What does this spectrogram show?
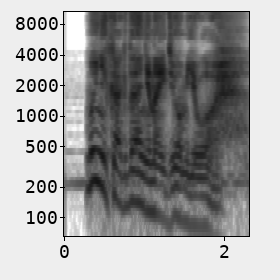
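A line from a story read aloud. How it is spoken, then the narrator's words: Sighed. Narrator (Russian): вздохнул Крейг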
